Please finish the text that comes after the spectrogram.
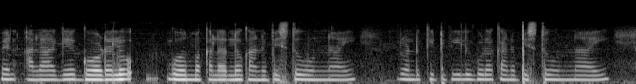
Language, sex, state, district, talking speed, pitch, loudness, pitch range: Telugu, female, Telangana, Mahabubabad, 115 wpm, 220 Hz, -17 LUFS, 215-230 Hz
